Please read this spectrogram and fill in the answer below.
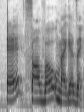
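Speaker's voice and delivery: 'elle' said as a bare 'è' with no L; Quebec contracted elle. Shown as a demonstration. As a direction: cut the L so 'elle' is just 'è'. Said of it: "only the son est".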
